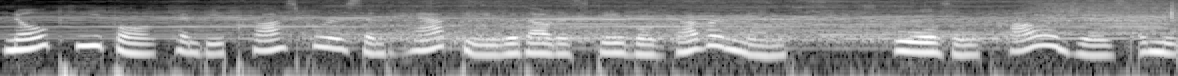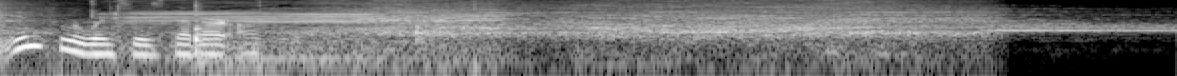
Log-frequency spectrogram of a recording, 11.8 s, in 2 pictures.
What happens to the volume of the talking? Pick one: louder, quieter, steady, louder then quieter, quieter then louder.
steady.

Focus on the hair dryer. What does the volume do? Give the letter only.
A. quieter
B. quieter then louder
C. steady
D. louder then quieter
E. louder
C.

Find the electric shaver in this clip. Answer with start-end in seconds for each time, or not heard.
0.0-8.4.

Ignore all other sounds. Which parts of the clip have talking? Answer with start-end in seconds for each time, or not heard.
0.0-7.4.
